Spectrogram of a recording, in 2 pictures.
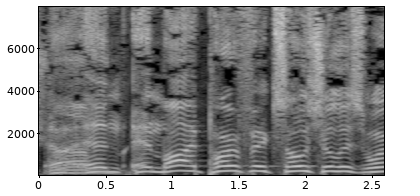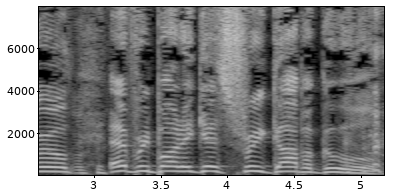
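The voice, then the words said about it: Mafia-style Italian American impression. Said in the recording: “your mafia Bernie Sanders impression ... Italian Bernie Sanders”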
